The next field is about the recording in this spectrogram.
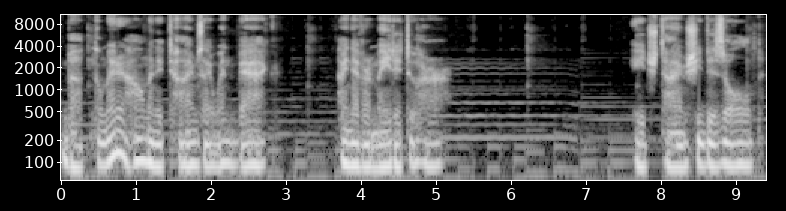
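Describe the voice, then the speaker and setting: A man playing a wistful, very deep, slow dreamer. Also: flat delivery, soft background music. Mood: dreamy, haunted. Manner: soft, murmuring, reflective. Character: wistful, dreamy man recalling a mysterious summer. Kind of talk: bedtime audio drama monologue.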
